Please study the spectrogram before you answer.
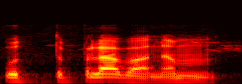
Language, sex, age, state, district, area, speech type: Sanskrit, male, 18-30, Karnataka, Uttara Kannada, rural, read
